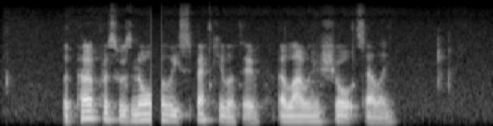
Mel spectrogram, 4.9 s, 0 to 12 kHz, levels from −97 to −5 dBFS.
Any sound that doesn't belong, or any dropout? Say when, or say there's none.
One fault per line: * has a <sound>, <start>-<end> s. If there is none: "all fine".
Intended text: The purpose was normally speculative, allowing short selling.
* has a dropout, 1.5-1.6 s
